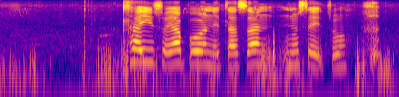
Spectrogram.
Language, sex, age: Southern Sotho, female, 22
